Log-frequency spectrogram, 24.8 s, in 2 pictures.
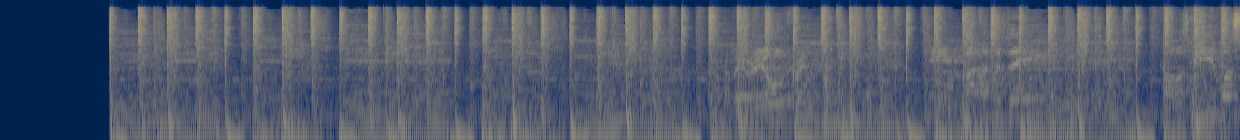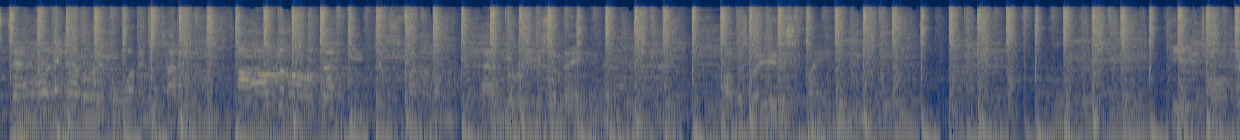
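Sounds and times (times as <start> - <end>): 
shuffle dance remix: 1.1 - 24.7.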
